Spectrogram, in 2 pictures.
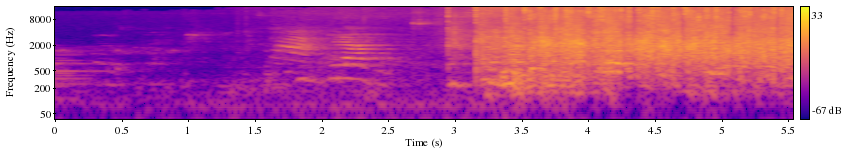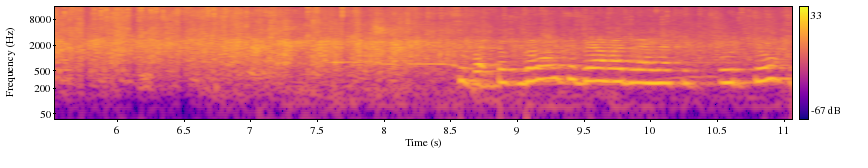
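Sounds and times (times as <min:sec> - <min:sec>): performance music: 0:03.2 - 0:11.0.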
